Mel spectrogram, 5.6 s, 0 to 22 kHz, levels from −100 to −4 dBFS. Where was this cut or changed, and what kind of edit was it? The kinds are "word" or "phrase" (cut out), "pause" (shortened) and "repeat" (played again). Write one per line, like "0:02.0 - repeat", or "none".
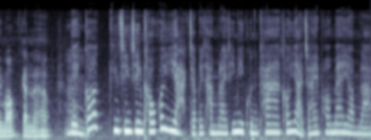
0:01.6 - pause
